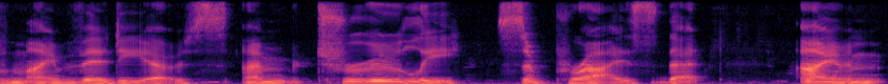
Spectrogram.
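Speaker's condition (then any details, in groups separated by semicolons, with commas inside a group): Essential tremor; hereditary, progressive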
